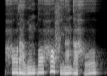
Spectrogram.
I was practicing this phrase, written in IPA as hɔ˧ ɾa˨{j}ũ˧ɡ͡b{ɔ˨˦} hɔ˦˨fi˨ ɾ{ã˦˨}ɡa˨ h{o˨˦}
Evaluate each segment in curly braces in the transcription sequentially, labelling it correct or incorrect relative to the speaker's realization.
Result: incorrect: w, incorrect: ɔ˦, incorrect: ã˧, correct

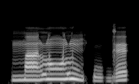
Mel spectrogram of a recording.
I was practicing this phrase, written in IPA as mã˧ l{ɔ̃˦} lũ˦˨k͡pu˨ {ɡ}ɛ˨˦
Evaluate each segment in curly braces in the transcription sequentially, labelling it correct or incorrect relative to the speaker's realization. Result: correct, correct

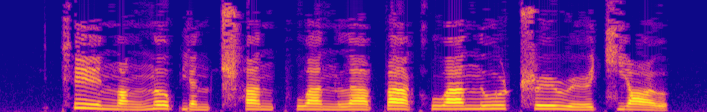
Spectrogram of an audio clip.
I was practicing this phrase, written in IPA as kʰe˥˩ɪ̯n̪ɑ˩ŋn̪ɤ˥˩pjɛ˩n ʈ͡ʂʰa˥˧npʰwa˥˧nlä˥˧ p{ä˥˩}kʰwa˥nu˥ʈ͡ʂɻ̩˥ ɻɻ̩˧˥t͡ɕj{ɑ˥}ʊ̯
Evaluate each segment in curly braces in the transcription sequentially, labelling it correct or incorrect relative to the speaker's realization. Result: correct, incorrect: ɑ˥˩

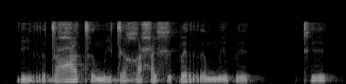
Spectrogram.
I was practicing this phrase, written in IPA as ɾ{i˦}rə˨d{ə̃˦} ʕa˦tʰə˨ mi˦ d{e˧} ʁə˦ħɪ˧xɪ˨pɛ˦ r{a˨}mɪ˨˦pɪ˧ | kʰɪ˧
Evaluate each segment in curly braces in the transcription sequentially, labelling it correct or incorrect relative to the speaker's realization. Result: incorrect: i˦˨, incorrect: ə˦, incorrect: ɛ˧, incorrect: ə˨

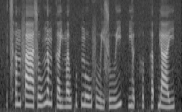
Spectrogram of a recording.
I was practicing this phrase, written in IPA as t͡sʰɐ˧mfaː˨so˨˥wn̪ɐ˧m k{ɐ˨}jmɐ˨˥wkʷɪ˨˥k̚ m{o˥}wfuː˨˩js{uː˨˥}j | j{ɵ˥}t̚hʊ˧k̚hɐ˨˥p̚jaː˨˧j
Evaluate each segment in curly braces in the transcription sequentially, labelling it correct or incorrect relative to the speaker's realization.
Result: correct, incorrect: o˨˧, correct, incorrect: ɵ˨˥

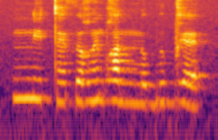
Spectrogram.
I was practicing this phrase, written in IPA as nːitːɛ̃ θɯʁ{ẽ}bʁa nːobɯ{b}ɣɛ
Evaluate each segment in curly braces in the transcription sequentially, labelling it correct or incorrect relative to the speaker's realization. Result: incorrect: ĩ, correct

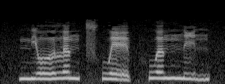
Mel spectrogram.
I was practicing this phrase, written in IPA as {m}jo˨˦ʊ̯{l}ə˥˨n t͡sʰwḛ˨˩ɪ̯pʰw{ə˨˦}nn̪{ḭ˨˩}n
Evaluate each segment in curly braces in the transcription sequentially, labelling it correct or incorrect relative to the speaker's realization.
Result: correct, correct, incorrect: ə˦, correct

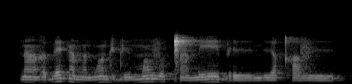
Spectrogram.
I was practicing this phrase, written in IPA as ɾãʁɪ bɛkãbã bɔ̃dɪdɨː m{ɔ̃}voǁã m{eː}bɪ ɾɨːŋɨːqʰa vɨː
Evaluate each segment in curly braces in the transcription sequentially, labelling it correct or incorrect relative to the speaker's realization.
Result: correct, correct

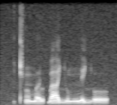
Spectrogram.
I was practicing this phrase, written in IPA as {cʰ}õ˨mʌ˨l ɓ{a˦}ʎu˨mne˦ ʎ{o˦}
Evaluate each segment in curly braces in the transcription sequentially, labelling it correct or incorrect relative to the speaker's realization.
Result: correct, correct, incorrect: o˨

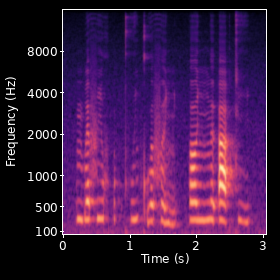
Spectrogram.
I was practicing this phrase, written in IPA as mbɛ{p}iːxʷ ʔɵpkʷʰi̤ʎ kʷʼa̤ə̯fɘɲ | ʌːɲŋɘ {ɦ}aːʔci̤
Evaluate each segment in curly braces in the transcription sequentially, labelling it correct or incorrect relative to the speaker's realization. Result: incorrect: f, incorrect: ʔ

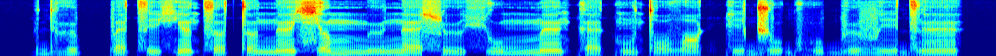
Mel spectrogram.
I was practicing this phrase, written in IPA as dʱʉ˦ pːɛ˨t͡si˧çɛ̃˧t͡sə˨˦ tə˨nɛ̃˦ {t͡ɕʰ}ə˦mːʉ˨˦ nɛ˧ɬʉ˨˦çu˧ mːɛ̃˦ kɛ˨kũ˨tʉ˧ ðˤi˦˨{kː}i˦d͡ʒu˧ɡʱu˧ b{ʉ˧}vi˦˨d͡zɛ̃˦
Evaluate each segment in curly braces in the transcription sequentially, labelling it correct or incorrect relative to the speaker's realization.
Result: incorrect: ɕ, correct, incorrect: ʉ˦

